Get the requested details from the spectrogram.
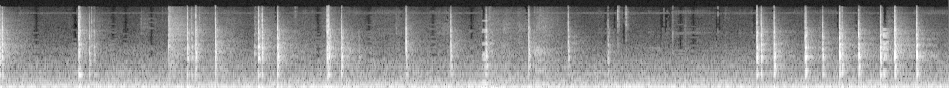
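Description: Long nails tap a blue plastic sports water bottle with a black cap. Quick, irregular bursts of sharp, bright clicks sound like fast typing, with a steady low hum underneath.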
